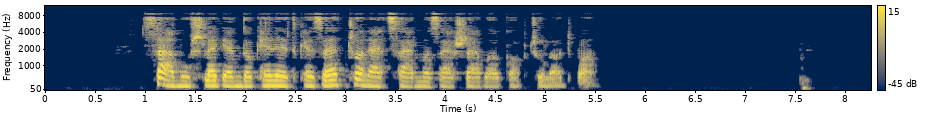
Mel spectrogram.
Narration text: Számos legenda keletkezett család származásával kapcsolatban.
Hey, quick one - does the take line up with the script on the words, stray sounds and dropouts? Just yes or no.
yes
